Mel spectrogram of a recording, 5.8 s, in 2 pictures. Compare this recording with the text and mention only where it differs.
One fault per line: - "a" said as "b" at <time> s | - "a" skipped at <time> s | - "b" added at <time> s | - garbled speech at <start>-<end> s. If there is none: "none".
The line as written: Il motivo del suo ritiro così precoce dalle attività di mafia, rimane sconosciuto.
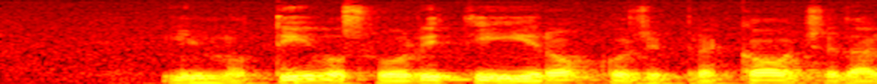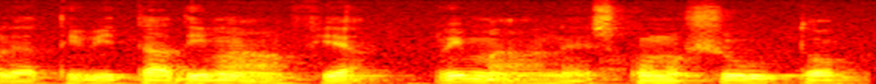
- "del" skipped at 1.1 s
